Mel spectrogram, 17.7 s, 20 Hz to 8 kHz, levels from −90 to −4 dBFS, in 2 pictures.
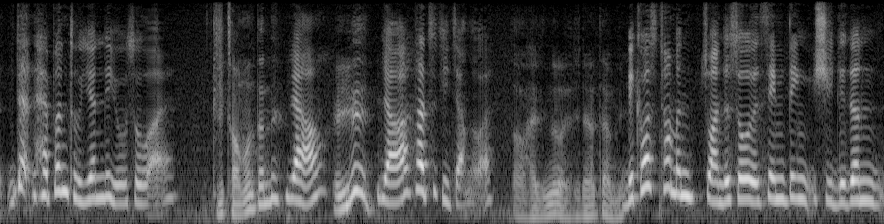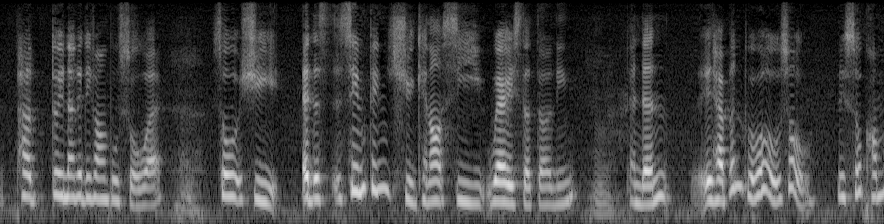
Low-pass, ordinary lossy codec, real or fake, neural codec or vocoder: none; none; fake; codec, 16 kHz, 0.8 kbps, ZipCodec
